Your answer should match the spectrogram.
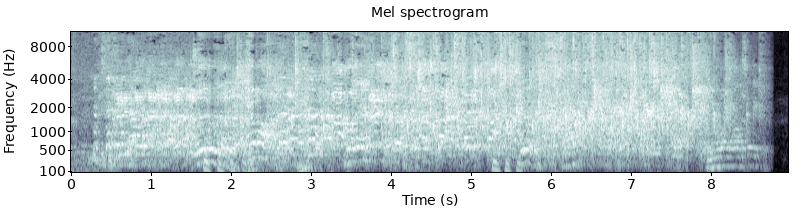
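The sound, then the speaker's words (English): A stand-up comedy audience at a clean show breaks into an applause break after a 'rock bottom' joke, dense clapping holding steady for about eight seconds with scattered laughter and chatter mixed in, then tapering off abruptly at the end. “and you get a rock bottom applause break.”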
